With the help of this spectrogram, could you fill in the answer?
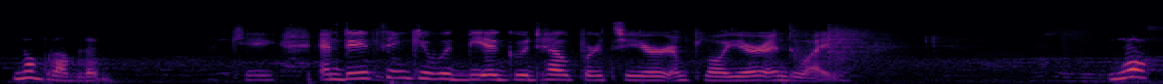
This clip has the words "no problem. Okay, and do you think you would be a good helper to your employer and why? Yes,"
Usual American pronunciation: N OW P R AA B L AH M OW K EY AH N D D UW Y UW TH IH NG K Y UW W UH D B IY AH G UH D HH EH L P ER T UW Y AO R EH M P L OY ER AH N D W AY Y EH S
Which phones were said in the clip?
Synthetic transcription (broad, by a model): N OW P R AA B L AH M OW K EY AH N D D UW Y UW TH IH NG K Y UW W UH D B IY AH G UH D HH EH L P ER T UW Y AO R EH M P L OY ER AH N D W AY Y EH S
